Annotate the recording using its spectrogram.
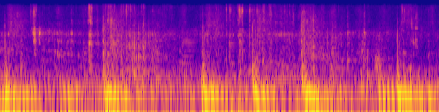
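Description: Soft crunching of a reduced-fat Pringles crisp being bitten and chewed: a few faint crunches about half a second apart. The crisps are dry and very crunchy.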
